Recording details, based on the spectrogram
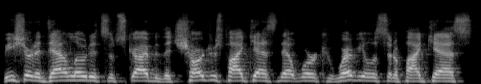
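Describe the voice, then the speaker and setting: Male podcast host, slightly high voice, friendly and smooth on the sign-off. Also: a little fast, fairly bright tone. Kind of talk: casual interview and show outro.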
